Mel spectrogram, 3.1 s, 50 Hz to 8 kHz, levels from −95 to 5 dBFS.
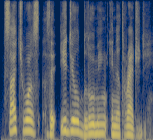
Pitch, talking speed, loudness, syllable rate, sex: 150 Hz, 155 wpm, -18 LUFS, 4.6 syllables/s, male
